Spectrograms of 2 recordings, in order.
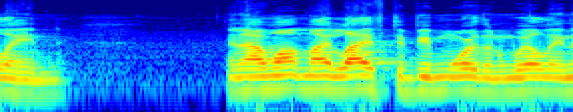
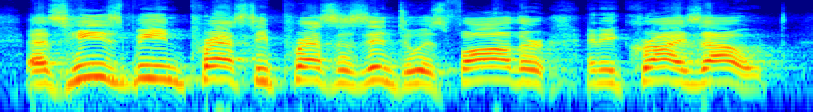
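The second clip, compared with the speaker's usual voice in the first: higher and louder, pressing each phrase; impassioned preaching; 8 semitones higher, 5 dB louder than usual. Acted. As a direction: preach with climbing urgency, slowing on the press. Preaching Jesus in agony.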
